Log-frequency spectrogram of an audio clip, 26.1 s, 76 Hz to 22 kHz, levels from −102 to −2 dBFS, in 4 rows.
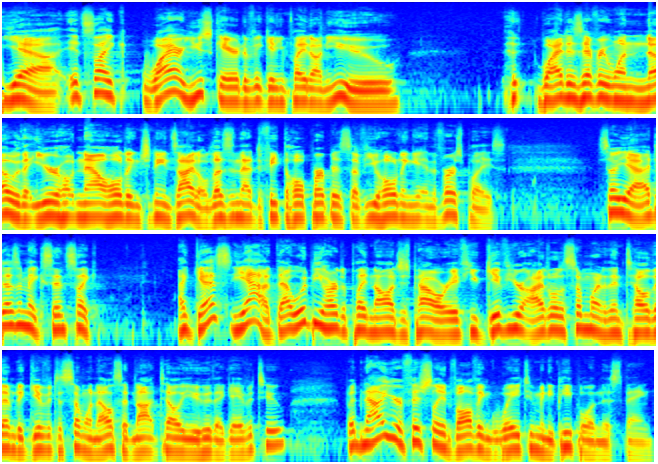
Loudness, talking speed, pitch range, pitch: -21 LUFS, 215 wpm, 140-180 Hz, 155 Hz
